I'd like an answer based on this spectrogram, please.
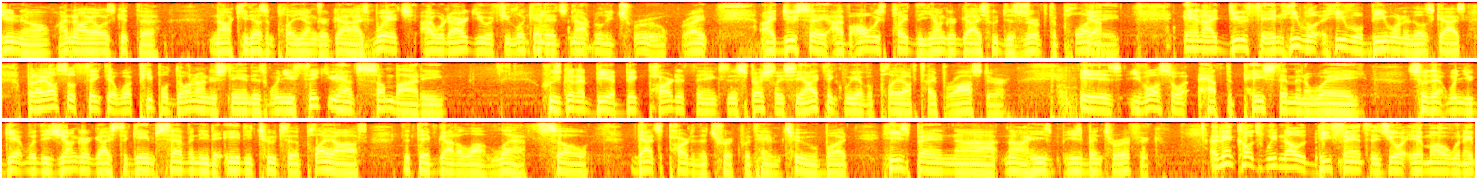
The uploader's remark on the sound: Live From Hornets Media Day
